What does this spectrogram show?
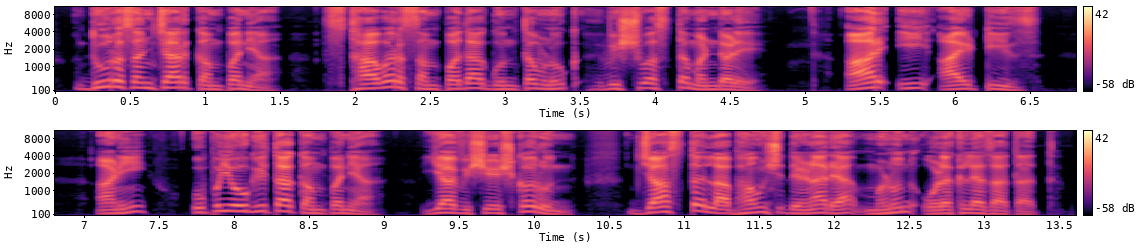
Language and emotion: Marathi, neutral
